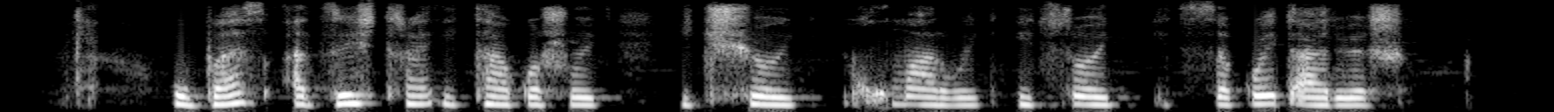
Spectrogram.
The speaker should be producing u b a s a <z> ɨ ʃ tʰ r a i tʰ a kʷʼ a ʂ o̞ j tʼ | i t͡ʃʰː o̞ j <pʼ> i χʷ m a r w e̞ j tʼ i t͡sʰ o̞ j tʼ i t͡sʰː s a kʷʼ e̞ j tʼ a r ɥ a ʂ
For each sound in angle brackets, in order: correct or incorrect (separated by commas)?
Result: incorrect, incorrect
